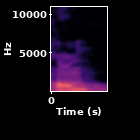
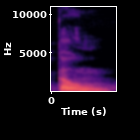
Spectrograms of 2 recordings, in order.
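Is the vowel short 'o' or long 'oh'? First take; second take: short o; long oh. First: The vowel is a short open 'o'. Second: The vowel is a long gliding 'oh'.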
